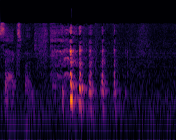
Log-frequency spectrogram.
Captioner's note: laughs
